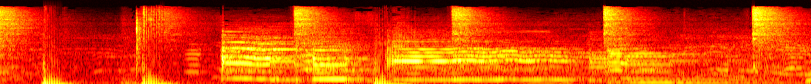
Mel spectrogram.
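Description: Live electric blues band playing: drum kit hits about twice a second over electric bass, with an electric guitar line held through the middle.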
